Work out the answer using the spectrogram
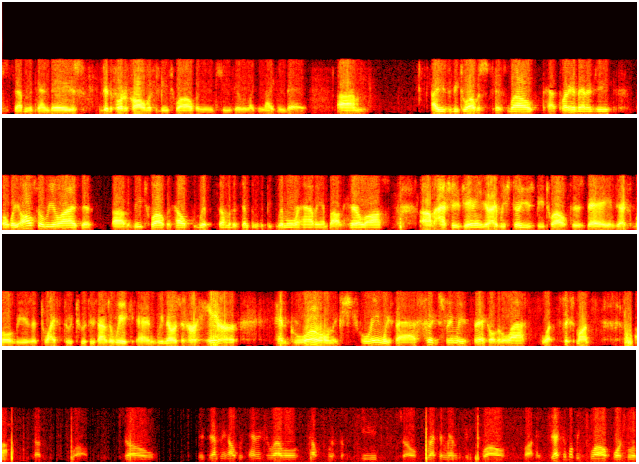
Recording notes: have a live Q and A call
